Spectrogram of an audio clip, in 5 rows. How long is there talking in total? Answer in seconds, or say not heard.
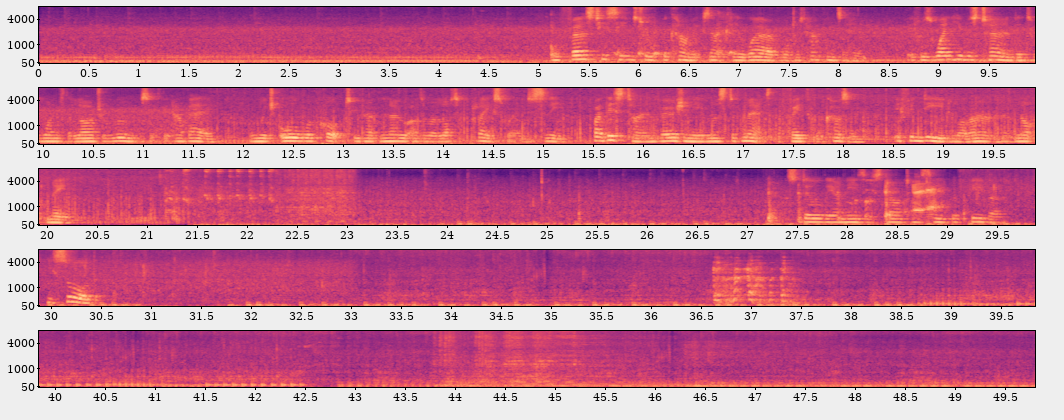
18 s.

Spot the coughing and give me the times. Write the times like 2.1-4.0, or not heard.
5.1-7.0, 27.2-29.1, 35.8-37.5.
